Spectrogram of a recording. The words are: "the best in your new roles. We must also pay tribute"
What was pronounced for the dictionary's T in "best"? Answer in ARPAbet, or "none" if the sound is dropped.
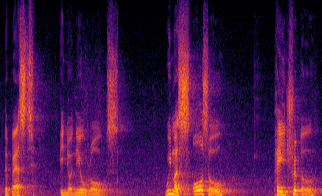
T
